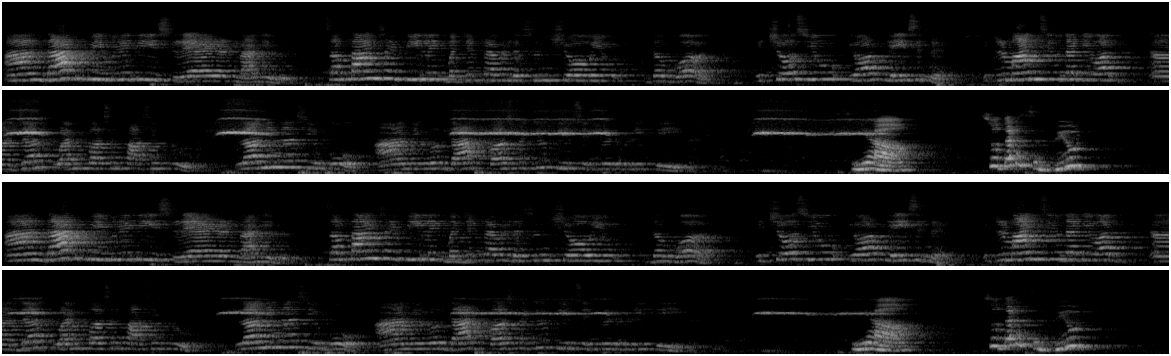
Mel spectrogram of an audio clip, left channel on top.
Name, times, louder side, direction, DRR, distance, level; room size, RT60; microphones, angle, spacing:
voice 1, 0.0-2.9 3.2-7.1 7.5-9.5 9.8-11.2 11.5-13.6 14.0-18.5, left 2 dB, 15° left, 2.7 m, -38 dB
sound 1, 11.7-12.2 13.8-14.4 16.1-17.8 19.2-20.6, left 11 dB, 90° left, 0.5 m, -34 dB
voice 2, 20.2-20.8 21.5-22.5, left 3 dB, 40° left, 0.7 m, -30 dB
25.5 x 9.1 x 2.2 m
head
